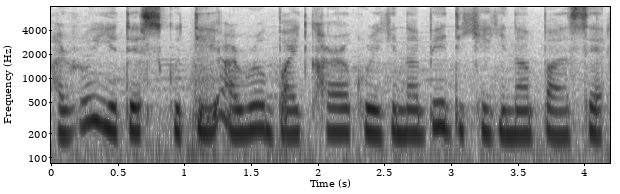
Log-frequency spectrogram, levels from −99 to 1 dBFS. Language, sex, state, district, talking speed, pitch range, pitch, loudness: Nagamese, female, Nagaland, Kohima, 140 wpm, 200-220 Hz, 205 Hz, -19 LUFS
